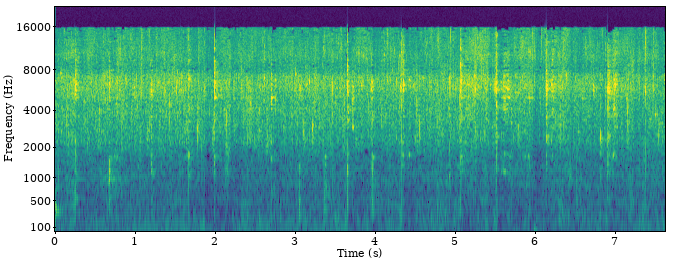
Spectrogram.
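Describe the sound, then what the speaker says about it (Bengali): Cumin, bay leaves and dried red chilies sizzle in hot oil as a tempering for moong-matar dal with bottle gourd. The frying hiss is steady and bright, broken by light clicks of stirring. "এখানে তেলটা হয়ে গেছে, ততক্ষণে এদিকে জিরা, তেজপাতা, শুকনো লঙ্কা ফোড়ন দিয়ে দিয়েছি এর মধ্যে"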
